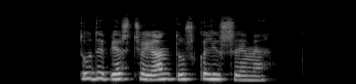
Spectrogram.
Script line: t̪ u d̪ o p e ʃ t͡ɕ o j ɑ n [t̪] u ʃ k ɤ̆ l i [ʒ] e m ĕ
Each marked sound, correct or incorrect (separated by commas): correct, incorrect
